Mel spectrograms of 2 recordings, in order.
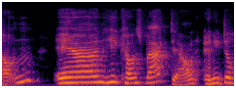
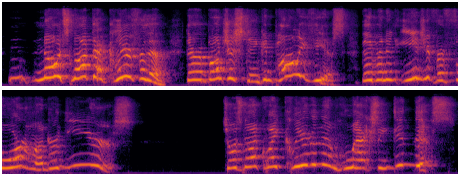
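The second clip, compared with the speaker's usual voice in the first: heated, raised preaching; 10 semitones higher than usual. Real, not acted. Exclaiming about polytheists.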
